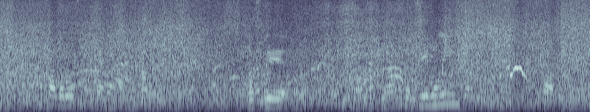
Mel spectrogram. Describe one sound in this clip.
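Waves break and foam onto the shore.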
